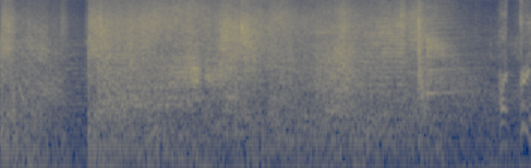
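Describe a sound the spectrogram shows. A huge explosion booms and roars.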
